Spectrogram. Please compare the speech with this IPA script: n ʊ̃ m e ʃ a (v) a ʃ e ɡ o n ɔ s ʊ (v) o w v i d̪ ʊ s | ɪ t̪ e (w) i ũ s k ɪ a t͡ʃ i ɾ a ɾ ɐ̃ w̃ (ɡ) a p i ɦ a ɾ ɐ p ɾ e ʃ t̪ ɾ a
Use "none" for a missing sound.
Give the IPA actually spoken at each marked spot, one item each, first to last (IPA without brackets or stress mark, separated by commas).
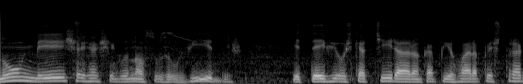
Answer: ʒ, z, v, k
